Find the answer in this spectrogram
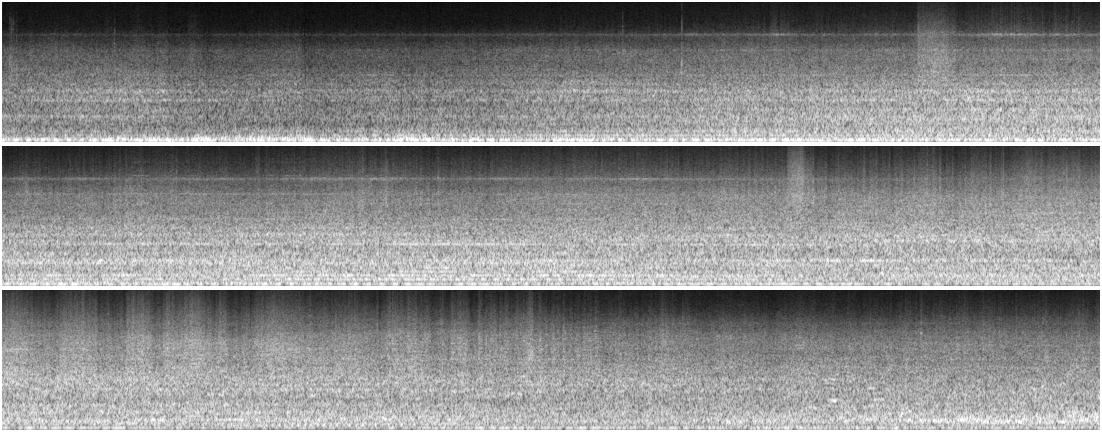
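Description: Freight train pulling out: diesel locomotives pass with a steady low engine drone and rumble. The string of freight cars follows, with the wheels clicking over rail joints in the second half.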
